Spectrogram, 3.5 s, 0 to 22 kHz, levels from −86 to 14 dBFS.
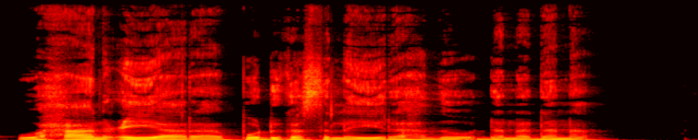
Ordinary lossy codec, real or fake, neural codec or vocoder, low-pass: none; real; none; none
